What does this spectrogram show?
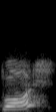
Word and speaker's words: borscht: So Pearl just said that she made is it the borscht? Is that how you would pronounce it?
